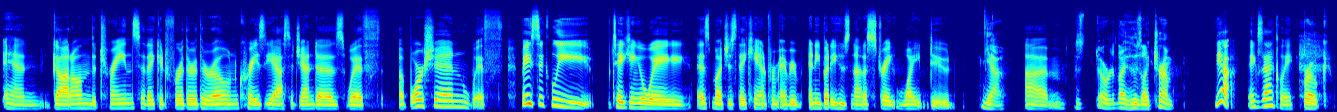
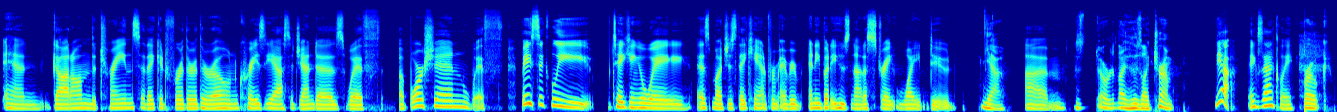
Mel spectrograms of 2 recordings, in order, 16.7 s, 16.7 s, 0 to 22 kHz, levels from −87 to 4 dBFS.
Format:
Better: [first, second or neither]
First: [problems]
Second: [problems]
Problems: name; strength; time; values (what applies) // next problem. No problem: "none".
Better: second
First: thin; somewhat; fading below 300 Hz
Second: none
